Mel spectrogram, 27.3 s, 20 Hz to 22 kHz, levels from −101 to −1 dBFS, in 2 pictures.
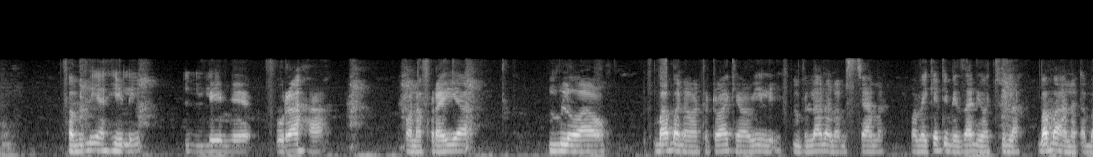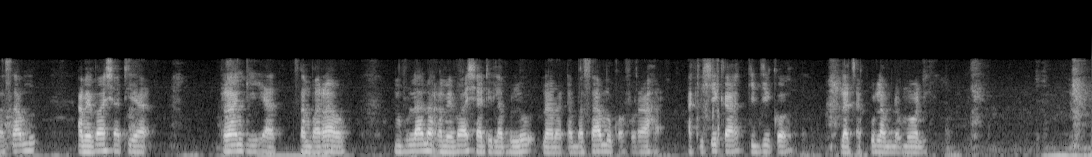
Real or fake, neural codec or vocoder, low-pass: real; none; 5.4 kHz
